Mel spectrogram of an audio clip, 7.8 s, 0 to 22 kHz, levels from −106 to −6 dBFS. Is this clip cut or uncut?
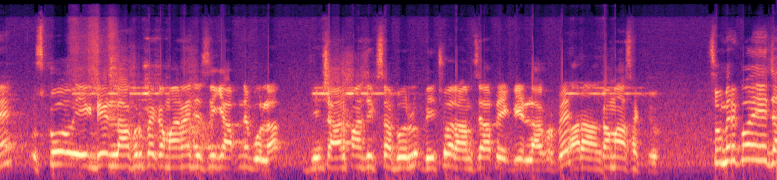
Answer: uncut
